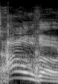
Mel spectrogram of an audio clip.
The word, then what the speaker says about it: Aldo: picked me up but it's Aldo not older Aldo's a very British pronunciation in Italian uh good to see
